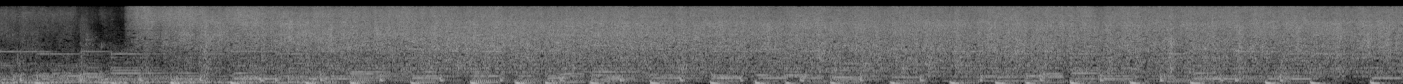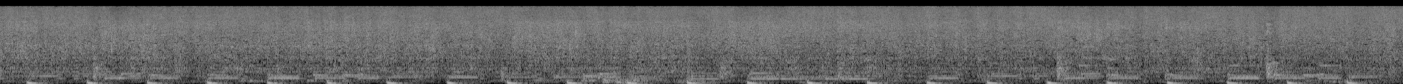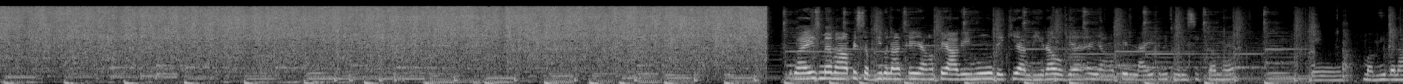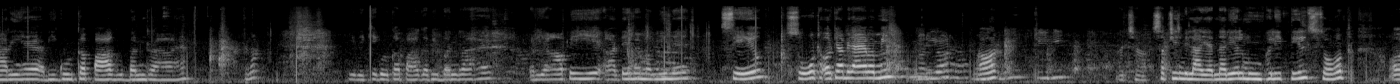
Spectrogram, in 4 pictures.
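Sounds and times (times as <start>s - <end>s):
vegetables sizzling in a wok: 0.0s - 36.0s
background music with steady beat: 0.0s - 41.4s.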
